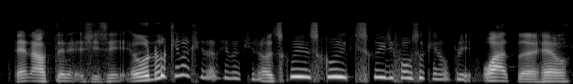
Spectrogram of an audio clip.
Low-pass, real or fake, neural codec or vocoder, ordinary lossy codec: 7.2 kHz; real; none; none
